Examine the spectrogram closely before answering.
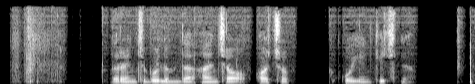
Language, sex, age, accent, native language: Uzbek, male, 18-24, Qashqadaryo, Uzbek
